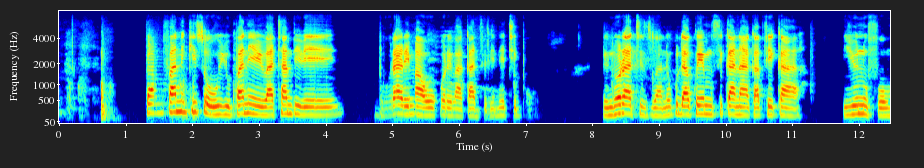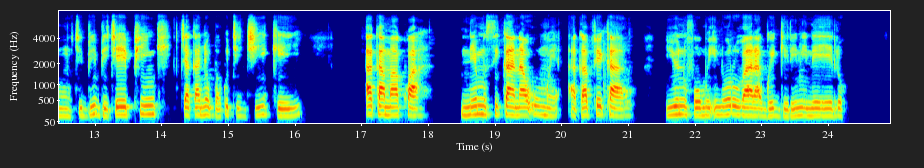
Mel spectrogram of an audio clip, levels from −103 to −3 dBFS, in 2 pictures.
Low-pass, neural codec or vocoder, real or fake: 7.2 kHz; vocoder, 24 kHz, 100 mel bands, Vocos; fake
